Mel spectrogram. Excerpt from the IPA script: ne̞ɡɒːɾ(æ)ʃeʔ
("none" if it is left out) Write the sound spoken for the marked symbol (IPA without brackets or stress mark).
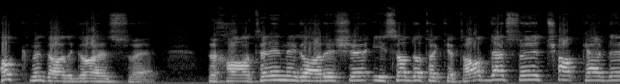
e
